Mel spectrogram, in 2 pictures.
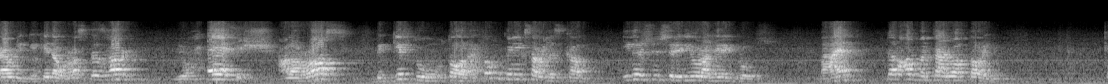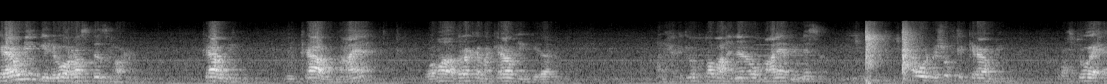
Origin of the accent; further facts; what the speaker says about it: Egypt; الا ان عندنا في مصر ناس عندهم اشرس بس مش كومن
